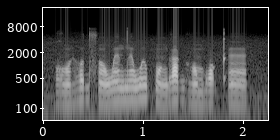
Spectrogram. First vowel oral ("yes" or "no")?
no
